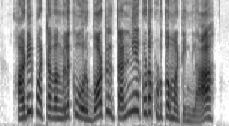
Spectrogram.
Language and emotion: Tamil, angry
